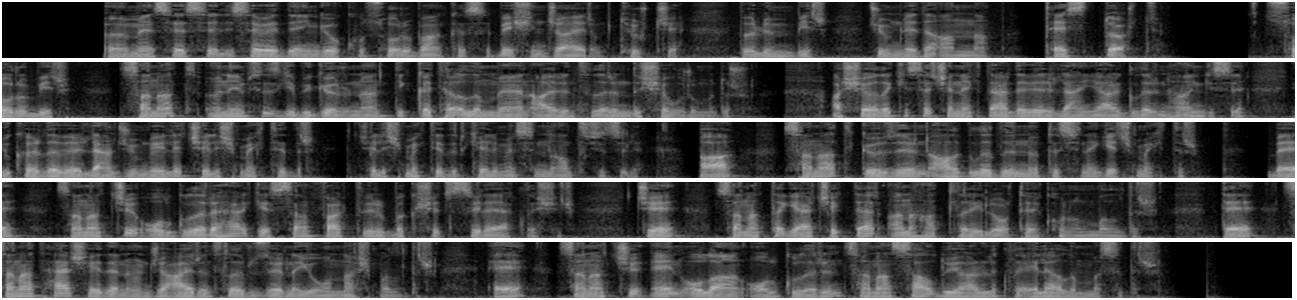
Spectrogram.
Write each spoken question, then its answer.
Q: Aşağıdaki seçeneklerde verilen yargıların hangisi, yukarıda verilen cümleyle çelişmektedir?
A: Yanıt C. Sanatta gerçekler ana hatlarıyla ortaya konulmalıdır.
